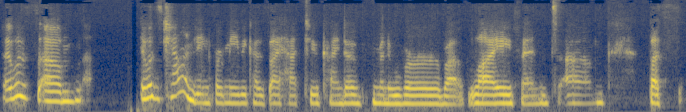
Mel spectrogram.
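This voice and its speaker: A woman from Ethiopia, around her thirties, telling her personal story casually as a podcast guest, pausing often as she gathers her thoughts. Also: on the low side, dark tone, dry recording. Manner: hesitant, many pauses while gathering thoughts. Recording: slightly dull, muffled lo-fi audio.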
